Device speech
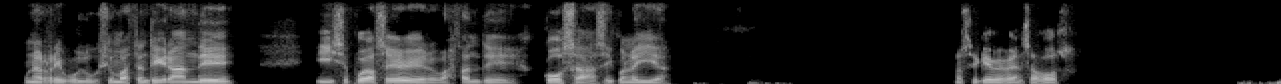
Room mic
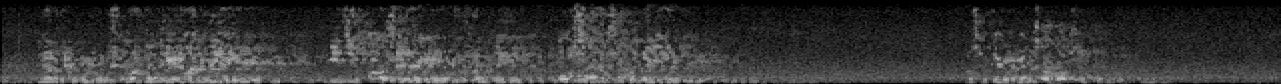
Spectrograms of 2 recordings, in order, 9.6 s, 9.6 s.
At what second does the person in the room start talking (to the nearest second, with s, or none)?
none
